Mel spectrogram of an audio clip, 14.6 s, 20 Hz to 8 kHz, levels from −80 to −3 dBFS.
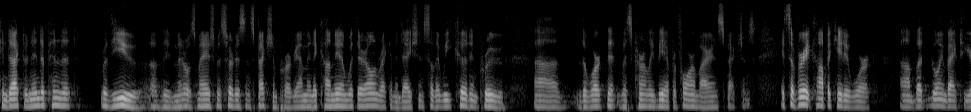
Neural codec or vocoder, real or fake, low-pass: codec, 24 kHz, 0.5 kbps, DualCodec; fake; 7.2 kHz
